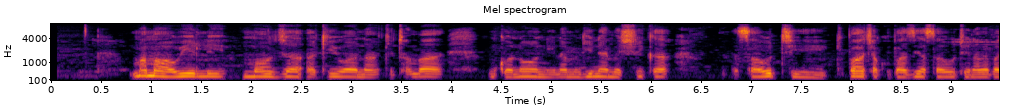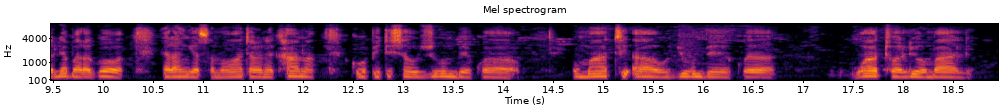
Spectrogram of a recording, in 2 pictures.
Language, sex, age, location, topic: Swahili, male, 18-24, Kisumu, health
